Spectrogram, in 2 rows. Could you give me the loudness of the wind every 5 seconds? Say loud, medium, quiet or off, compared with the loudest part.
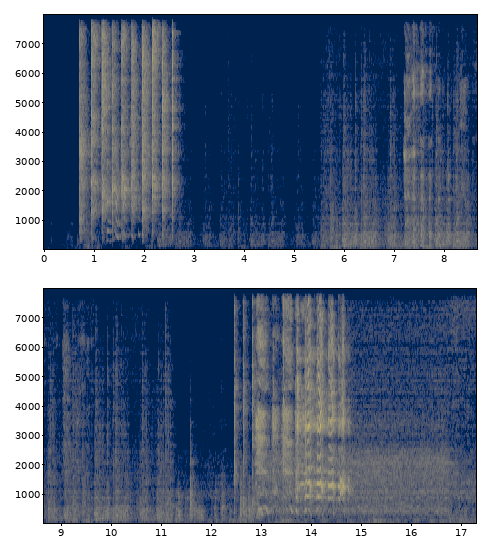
quiet, loud, loud, loud.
